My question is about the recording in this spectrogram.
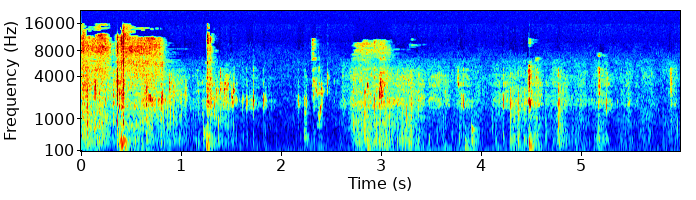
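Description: Handling noise from ice-fishing gear and clothing: a rustle at the start, then scattered sharp clicks and light knocks, with another short rustle about three seconds in, as a small jigging rod and lure are worked over the ice hole.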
